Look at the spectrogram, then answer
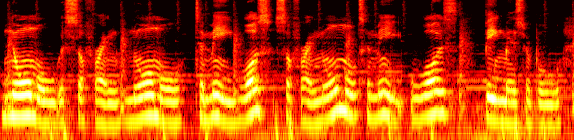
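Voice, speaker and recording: Low, nasal-sounding woman with a cold, candid and self-critical, soft music underneath. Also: a little slow. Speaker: vlogger. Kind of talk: reflective personal monologue.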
